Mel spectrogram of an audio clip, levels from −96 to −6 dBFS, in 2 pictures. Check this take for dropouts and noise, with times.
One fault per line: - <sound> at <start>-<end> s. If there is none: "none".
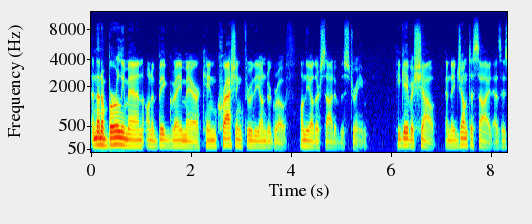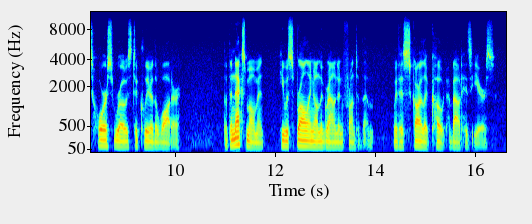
none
